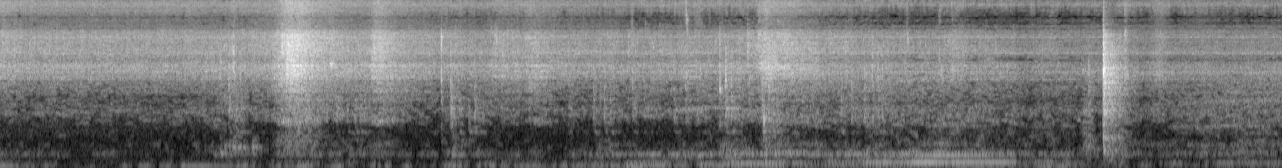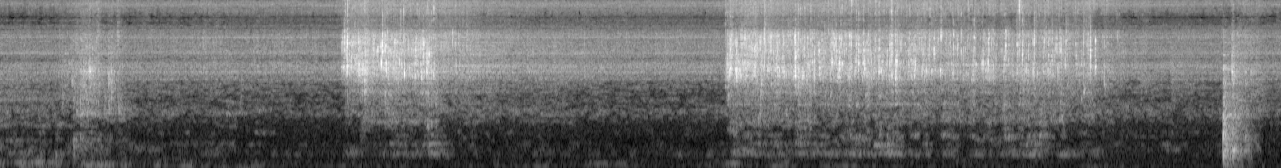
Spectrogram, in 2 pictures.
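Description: Water pours from a tap into a pot of rice for cooking, in a steady rushing stream with pauses and clinks of the pot, followed by louder bursts of flow near the end. No one speaks.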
